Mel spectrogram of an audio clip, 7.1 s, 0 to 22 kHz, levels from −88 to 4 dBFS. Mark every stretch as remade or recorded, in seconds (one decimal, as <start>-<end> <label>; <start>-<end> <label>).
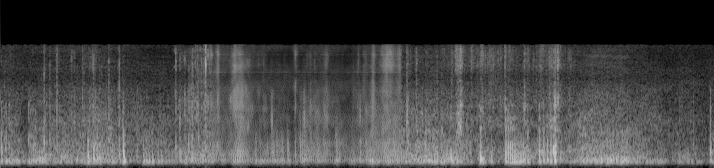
0.0-2.1 recorded; 2.1-4.0 remade; 4.0-7.1 recorded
